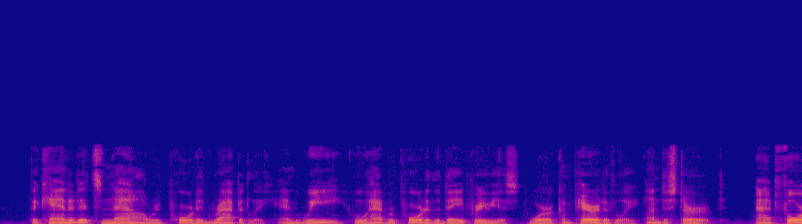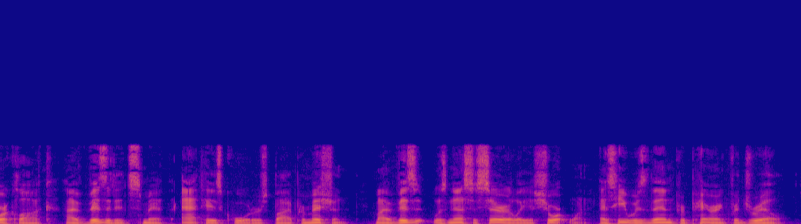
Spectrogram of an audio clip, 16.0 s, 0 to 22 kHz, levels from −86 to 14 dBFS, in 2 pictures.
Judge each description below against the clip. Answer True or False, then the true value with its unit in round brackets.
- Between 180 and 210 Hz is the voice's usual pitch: False (80 Hz)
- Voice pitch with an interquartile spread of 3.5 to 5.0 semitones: True (4.2 semitones)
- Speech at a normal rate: True (155 wpm)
